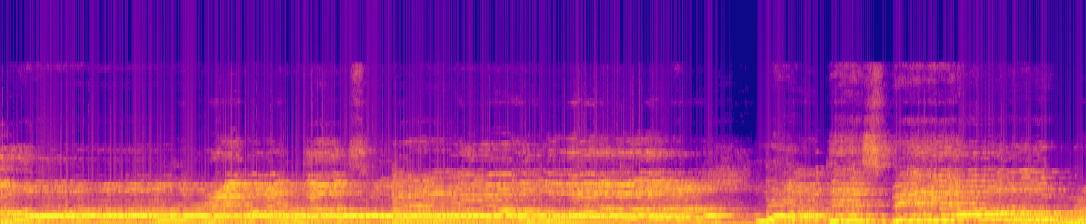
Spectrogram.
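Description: Two women singing a slow ballad duet over electronic keyboard chords. A long high note is held, breaks briefly a little past halfway, then the next phrase begins and climbs toward the end.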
